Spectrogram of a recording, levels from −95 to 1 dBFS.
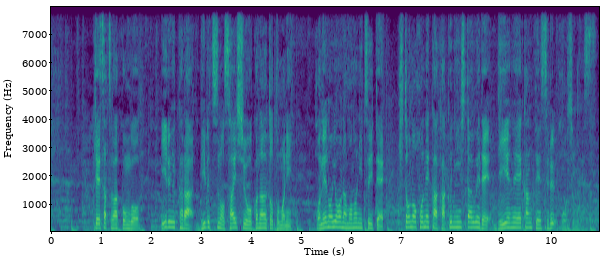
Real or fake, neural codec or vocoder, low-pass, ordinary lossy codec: fake; codec, 16 kHz, 4 kbps, FreqCodec, larger model; none; none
